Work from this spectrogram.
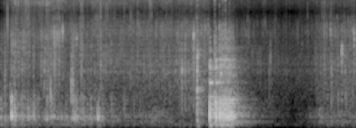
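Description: Vegetable pieces for a methi-flavoured mukkala pulusu dropped into hot oil, a close sizzle with stirring scrapes and a loud burst of frying partway through that settles into a quieter crackle.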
